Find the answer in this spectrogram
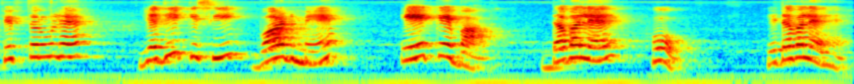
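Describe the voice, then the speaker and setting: A woman teaches pronunciation very slowly, spelling words out letter by letter before saying them. Her voice sits high, and she asks and answers her own questions. The recording is echoey and a bit dull. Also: lively intonation.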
